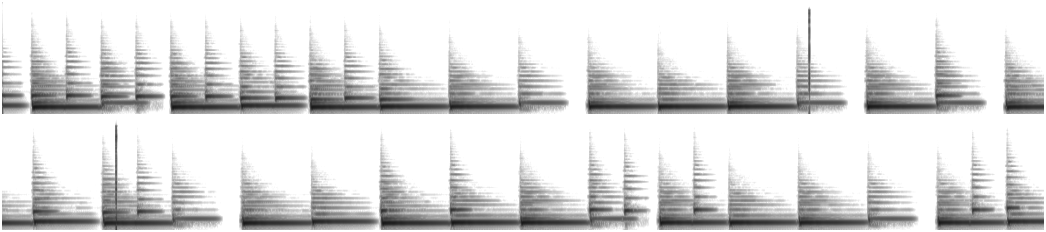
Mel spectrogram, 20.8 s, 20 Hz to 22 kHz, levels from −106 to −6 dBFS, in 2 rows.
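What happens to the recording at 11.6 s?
At 11.56 s an uninitialised buffer plays, reading leftover memory as roughly 2.7 ms of samples heard as a loud crack, which fits a 128-sample buffer. It appears as a sharp waveform spike and a broadband vertical stripe.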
